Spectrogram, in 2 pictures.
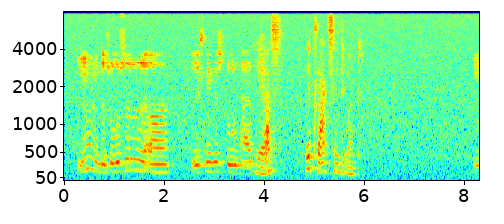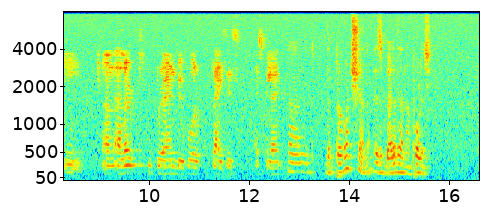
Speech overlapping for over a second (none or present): none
